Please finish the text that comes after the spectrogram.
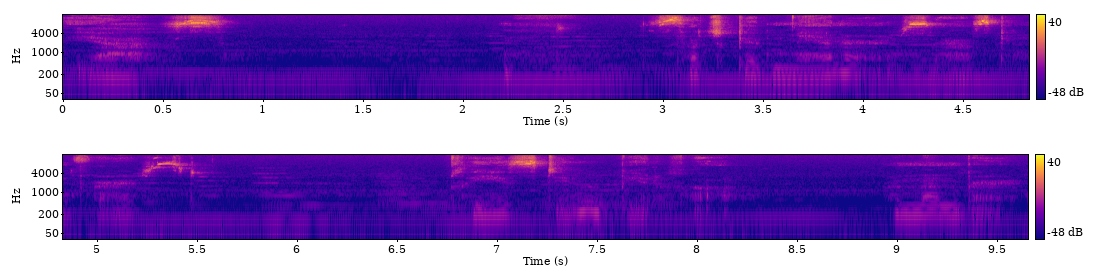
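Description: A woman whispering softly and tenderly in an intimate audio roleplay, coaxing and gentle, with music behind her. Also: on the low side, vocal fry, low-quality recording.

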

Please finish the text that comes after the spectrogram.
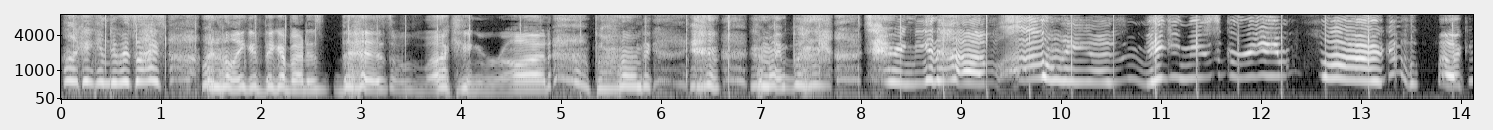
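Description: A woman's voice: extremely high pitch, lively intonation, measured pace, noisy background, exaggerated voice. A woman playing an overwrought, conflicted adult bride in an explicit audio roleplay, with breathless, moaning delivery.

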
